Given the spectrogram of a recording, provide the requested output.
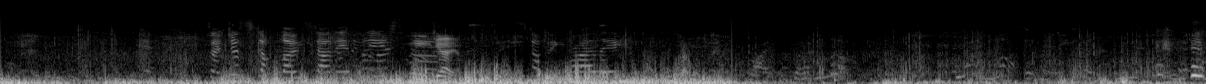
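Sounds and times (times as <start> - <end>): horse hooves clip-clopping on gravel: 0.4 - 3.6, 6.2 - 12.0.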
